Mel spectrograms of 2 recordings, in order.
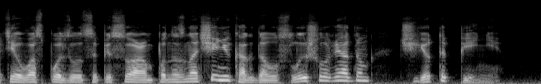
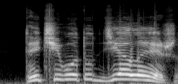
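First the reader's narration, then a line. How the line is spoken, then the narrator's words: Yelled. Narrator (Russian): заорал он на девушку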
